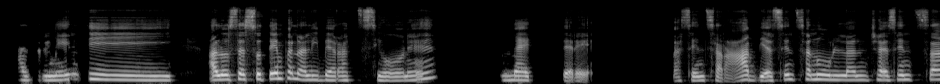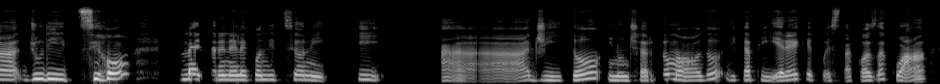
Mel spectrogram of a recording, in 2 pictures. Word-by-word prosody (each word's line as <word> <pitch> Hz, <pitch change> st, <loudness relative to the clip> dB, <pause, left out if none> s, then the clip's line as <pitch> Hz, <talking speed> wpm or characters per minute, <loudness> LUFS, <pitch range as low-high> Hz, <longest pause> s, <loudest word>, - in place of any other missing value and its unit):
altrimenti 205 Hz, -1 st, +1 dB, 0.3 s
allo 215 Hz, +2 st, +7 dB
stesso 235 Hz, +1 st, +4 dB
tempo 265 Hz, +2 st, +5 dB
è -, -, +4 dB
una 235 Hz, -5 st, +2 dB
liberazione 195 Hz, -, -1 dB, 0.6 s
mettere, 205 Hz, -, -2 dB, 0.8 s
ma 170 Hz, -, -10 dB
senza 185 Hz, +2 st, -2 dB
rabbia, 190 Hz, -4 st, 0 dB
senza 225 Hz, +4 st, 0 dB
nulla, 210 Hz, -3 st, +2 dB
n 205 Hz, -1 st, -3 dB
cioè 205 Hz, 0 st, 0 dB
senza 220 Hz, +1 st, 0 dB
giudizio, 250 Hz, -, +5 dB, 0.5 s
mettere 220 Hz, -2 st, 0 dB
nelle 215 Hz, -1 st, +2 dB
condizioni 215 Hz, -3 st, -2 dB, 0.3 s
chi 225 Hz, -4 st, -6 dB, 0.6 s
ha -, -, -8 dB
agito 200 Hz, +6 st, -1 dB
in 195 Hz, -2 st, -1 dB
un 185 Hz, 0 st, +1 dB
certo 200 Hz, +5 st, -5 dB
modo, 210 Hz, +2 st, -2 dB
di 195 Hz, -3 st, -12 dB
capire 205 Hz, +1 st, -2 dB
che 225 Hz, -4 st, -9 dB
questa 175 Hz, 0 st, -12 dB
cosa 185 Hz, +6 st, -4 dB
qua -, -, -2 dB
210 Hz, 105 wpm, -22 LUFS, 195-230 Hz, 0.8 s, allo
